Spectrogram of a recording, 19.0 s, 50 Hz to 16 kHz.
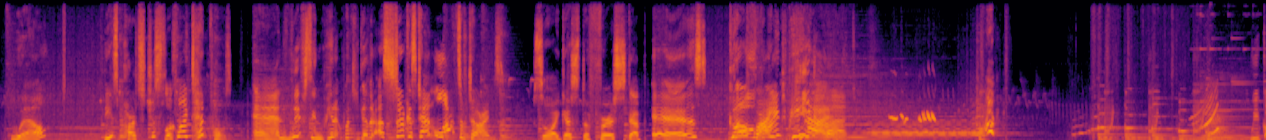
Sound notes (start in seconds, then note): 12.6 bird chirps; 13.5 playful music; 14.7 dog barks; 16.0 playful music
